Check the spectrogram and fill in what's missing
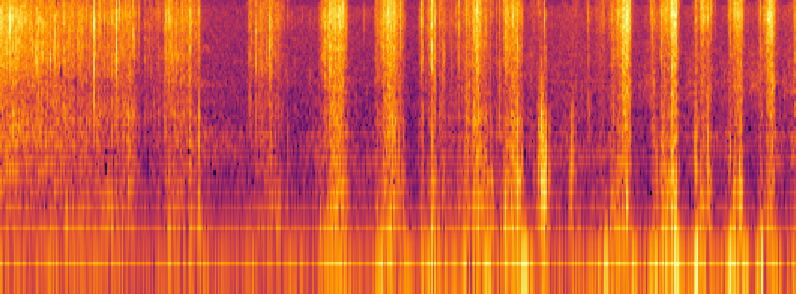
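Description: Gloved fingertips brush a stripe of sequins on a sheet of reversible plastic sequin fabric, flipping them from silver to pink. The result is quiet bursts of soft, crinkly rustling and tearing-like scratches over a low background hum, growing a little livelier toward the end.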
